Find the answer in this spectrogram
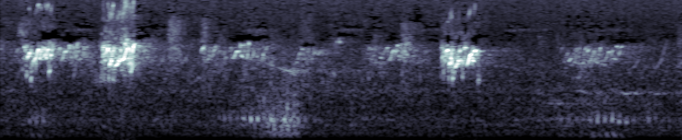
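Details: Parakeet singing actively: a few loud, scratchy warbled chirps stand out from softer twittering, with a quiet low murmur around the middle.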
